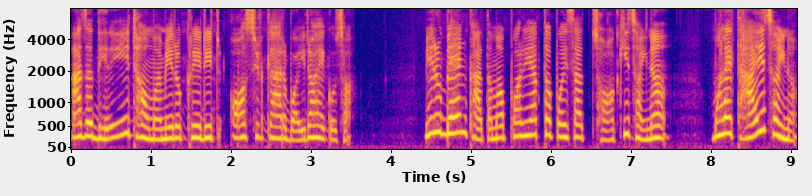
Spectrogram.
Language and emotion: Nepali, sad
